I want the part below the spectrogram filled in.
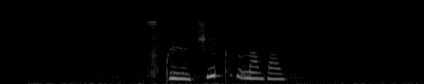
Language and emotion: Russian, neutral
